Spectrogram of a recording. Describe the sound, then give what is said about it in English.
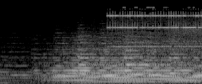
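A square-faced bedside alarm clock rings early in the morning with a steady electronic tone. Partway through, a shrill, high ringing layer joins it, and the sound continues with no voices. “reaches out to turn off her square-faced alarm clock, which reads 4:30”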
